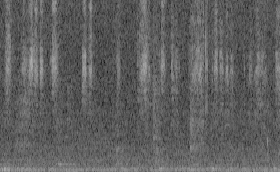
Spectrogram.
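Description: Dry-erase marker writing on a whiteboard: a series of faint, short strokes as letters are drawn.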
